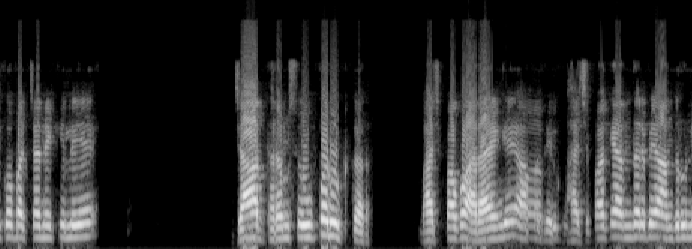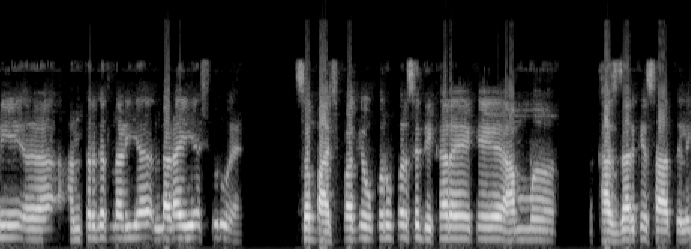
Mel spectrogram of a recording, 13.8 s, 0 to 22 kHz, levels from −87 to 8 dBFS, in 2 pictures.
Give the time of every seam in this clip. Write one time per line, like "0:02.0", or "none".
0:05.8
